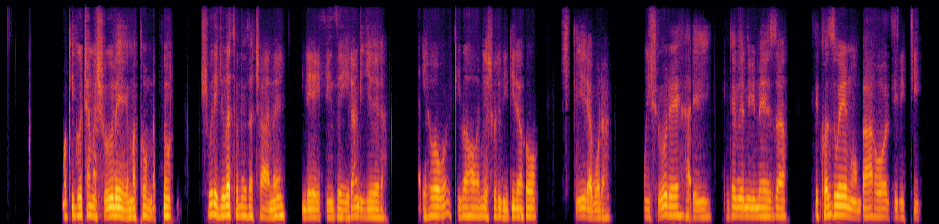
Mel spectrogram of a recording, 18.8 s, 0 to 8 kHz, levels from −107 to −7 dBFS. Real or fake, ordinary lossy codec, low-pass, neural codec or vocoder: fake; AAC, 32 kbps; 7.2 kHz; codec, 16 kHz, 1 kbps, X-Codec, HuBERT features, trained on balanced general audio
